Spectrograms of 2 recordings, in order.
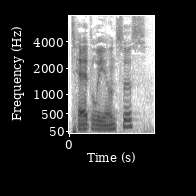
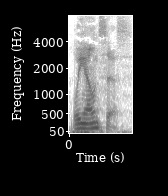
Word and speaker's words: Leonsis: Ted Leonsis? – Leonsis.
